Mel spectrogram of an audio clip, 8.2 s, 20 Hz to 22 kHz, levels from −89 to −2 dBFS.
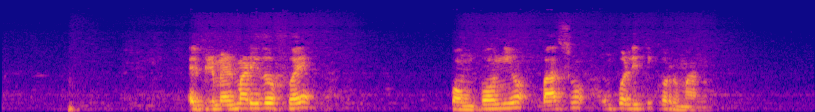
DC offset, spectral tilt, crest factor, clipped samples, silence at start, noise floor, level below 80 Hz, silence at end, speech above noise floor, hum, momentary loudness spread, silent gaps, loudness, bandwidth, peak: under 0.1%; -7.5 dB/octave; 18 dB; under 0.1%; 0.7 s; -60 dBFS; -60 dBFS; 1.1 s; 44 dB; none; 19 LU; none; -17 LUFS; 10.5 kHz; -2 dBFS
